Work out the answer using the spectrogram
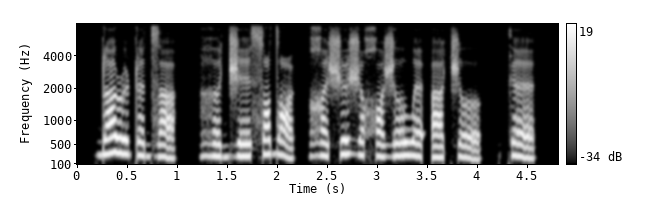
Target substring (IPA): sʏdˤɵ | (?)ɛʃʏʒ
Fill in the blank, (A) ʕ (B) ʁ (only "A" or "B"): B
